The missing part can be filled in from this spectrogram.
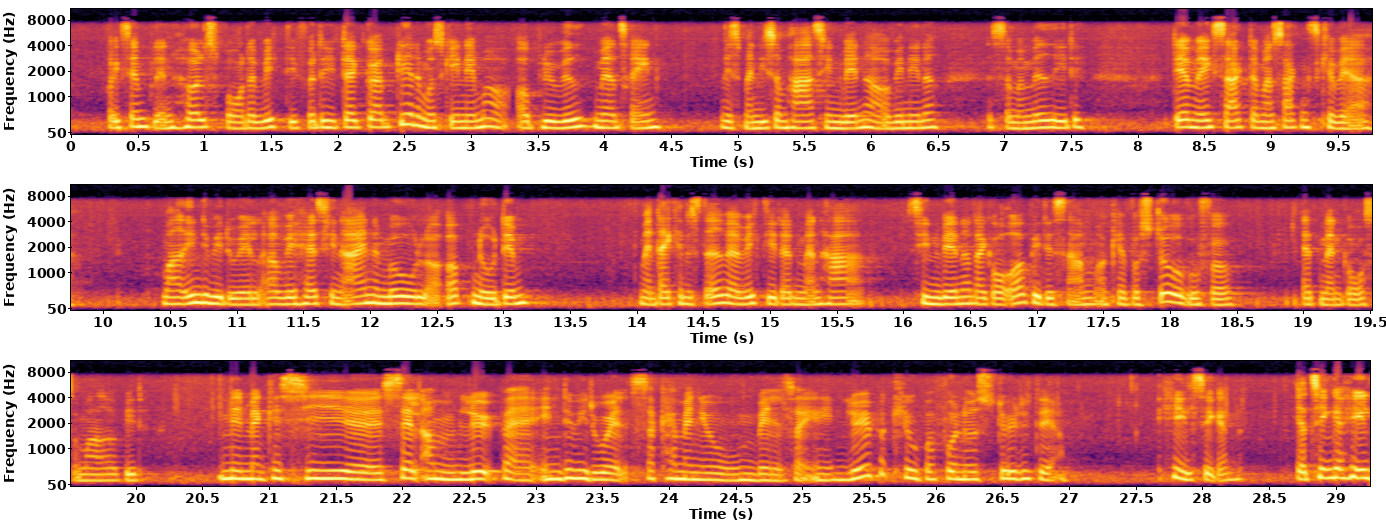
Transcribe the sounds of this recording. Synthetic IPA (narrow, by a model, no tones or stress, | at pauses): fɒ̽eɡ̥sem̰b̥l̩e̝nɦɒ̽l̰sb̥ɒ̰ːd̥æɐʋe̝ɡ̥̚d̥ifɒ̽d̥ḭːd̥æɡ̥ɶb̥liɐ̰d̥e̝mɒ̽sɡ̥e̝̰ːnemɐːʔɒ̽b̥liʊʋe̝ð̞ˠmeæt͡sʰʁɛːnə | ʋe̝smænlisɒ̽mɦɑ̈sinəʋenɐɒ̽ʋene̝nɐ | sɒ̽mæɐmeð̞ˠid̥e̝ | d̥æɐ̰mee̝ɡ̥sɑ̈ɡ̥̚d̥æmænsɑ̈ɡ̥d̥n̩skʰæʋæːɐ | mɑ̈ːð̞̩ˠe̝nd̥iʋiduel̰ɒ̽ʋe̝ɦæsinəɑ̈ɪnəmɔ̰̽ːlɒ̽ʔɒ̽b̥nɔ̰̽ːd̥em | mend̥ækʰæd̥e̝sd̥ɛːð̞ˠiʋæːɐʋe̝ɡ̥̚d̥id̥æd̥mænɦɑ̈ | sinəʋenɐd̥ɑ̈ɡ̥ɒ̰ːʔɒ̽b̥id̥e̝sɑ̈məɒ̽kʰæfɒ̽sd̥ɔ̰̽ːʋɒfɒ̽ | æd̥mænɡ̥ɒ̰ːsɒ̽mɑ̈ːð̞̩ˠɒ̽b̥id̥e | menmænkʰæsiːsel̰ɒ̽mlø̰ːb̥æɐʔe̝nd̥iʋiduel̰d̥sɒ̽kʰæmænjo̝melsɐnløːb̥əkʰlub̥ɒ̽fɔ̰̽ːnɔ̽ːð̩ˠsd̥øɾ̥əd̥æɐ̰ | he̝̰ːld̥se̝ɡ̥ɐd̥ | jɑ̈ɪt͡sʰeŋɡ̥ɐɦe̝̰ːl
